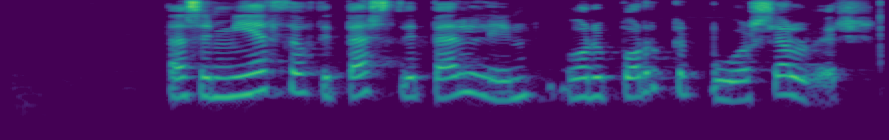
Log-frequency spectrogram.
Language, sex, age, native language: Icelandic, female, 15, Icelandic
